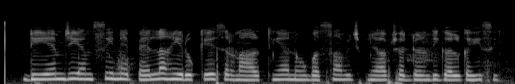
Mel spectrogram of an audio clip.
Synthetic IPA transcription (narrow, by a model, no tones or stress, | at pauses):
ɖiːɛːmd͡ʒiːɛːmsiːneːpɛːlãːɦiːɾʊkeːsəɾnaːɾt̪ijãːnũːbəsãːʋɪt͡ʃpəɲd͡ʒaːbʃəɖəɳd̪iːɡəlkəɦiːsiː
